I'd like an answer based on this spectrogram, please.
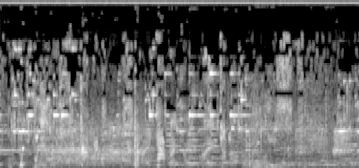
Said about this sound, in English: Oh, look, cousin, wind chimes.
